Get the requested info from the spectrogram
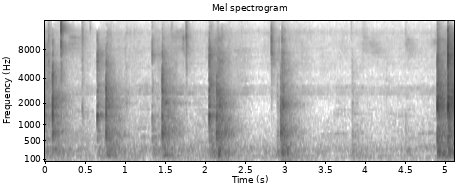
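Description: Wooden spoon stirring sausages in tomato sauce in a cooking pot, scraping and knocking against the pot in regular strokes about every three-quarters of a second, then a pause and a louder double knock near the end.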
